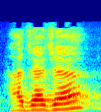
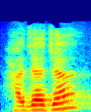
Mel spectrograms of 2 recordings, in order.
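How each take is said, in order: No difference in how they are said.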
